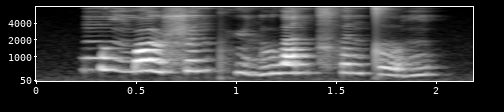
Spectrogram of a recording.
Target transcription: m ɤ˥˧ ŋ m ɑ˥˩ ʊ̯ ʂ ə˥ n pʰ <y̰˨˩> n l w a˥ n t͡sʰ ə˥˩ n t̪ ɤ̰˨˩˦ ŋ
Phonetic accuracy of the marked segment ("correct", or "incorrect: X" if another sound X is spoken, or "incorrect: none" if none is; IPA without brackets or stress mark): correct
